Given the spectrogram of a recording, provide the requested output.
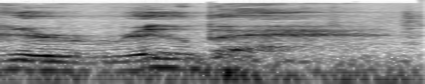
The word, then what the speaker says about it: Gruber: One of the principal architects of Obamacare, Jonathan Gruber, rhymes with goober, said we had to lie to get Obamacare passed because of the stupidity of the American voter.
